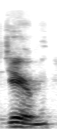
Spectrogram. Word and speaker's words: Jeremy: My name is Jeremy, but y'all can't never pronounce my damn name right, but it's Jeremy.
